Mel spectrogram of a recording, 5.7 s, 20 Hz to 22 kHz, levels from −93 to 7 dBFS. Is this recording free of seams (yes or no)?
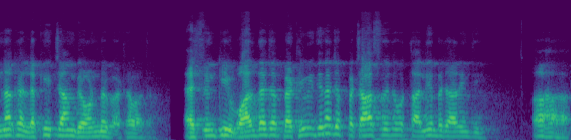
yes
